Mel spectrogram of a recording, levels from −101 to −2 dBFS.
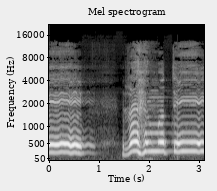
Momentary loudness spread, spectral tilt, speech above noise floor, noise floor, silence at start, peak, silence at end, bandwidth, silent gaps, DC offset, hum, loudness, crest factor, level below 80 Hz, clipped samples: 7 LU; -5 dB/octave; 37 dB; -54 dBFS; 0 s; -4 dBFS; 0 s; 13.5 kHz; none; under 0.1%; none; -17 LUFS; 12 dB; -62 dBFS; under 0.1%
